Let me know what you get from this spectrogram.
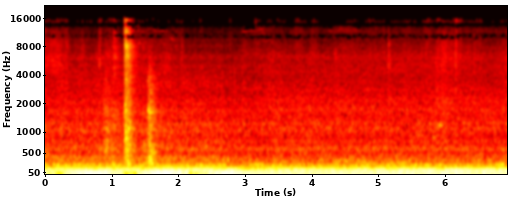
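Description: Steady low rumble inside the cabin of a Kintetsu Hinotori limited express train, with a brief sharp noise about a second in.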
